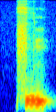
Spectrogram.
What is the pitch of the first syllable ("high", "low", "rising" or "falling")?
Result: low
